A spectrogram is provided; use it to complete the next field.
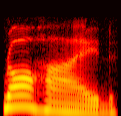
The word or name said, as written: rawhide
